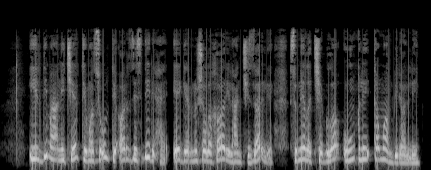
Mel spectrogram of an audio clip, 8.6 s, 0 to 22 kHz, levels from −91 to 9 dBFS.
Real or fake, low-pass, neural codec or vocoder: real; 10.8 kHz; none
